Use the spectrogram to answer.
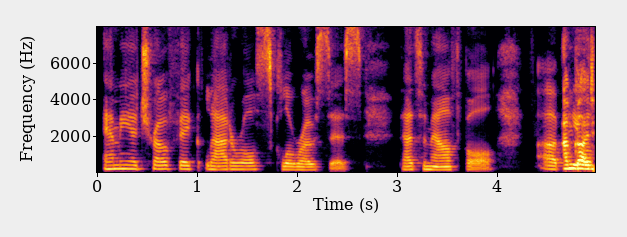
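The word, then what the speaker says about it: amyotrophic lateral sclerosis: And the actual pronunciation is emotrophic lateral sclerosis.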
